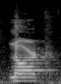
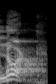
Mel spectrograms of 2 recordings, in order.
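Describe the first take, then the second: First: "Newark" in two syllables, NEW-urk; outsiders' pronunciation. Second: "Newark" squeezed into one syllable, NORK; local pronunciation. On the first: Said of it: "and that's wrong". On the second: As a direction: say "Newark" like "nork", rhyming with fork. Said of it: "Some people from not Newark call it Newark". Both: Shown as a demonstration.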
